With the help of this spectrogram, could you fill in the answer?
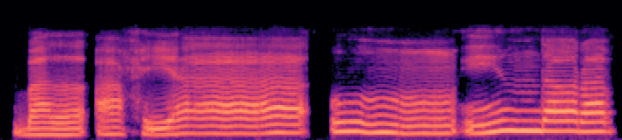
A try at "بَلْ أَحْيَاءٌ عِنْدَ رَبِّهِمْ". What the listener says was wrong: Enggak jadi ikhfa ya. Karena tanwin bertemu ain, dia bukan ikhfa. Dibacanya jelas. Bal ahyaun. Nah, bunyi nun sukun pada tanwinnya dia dijelaskan. Un, nggak samar-samar. Bal ahyaun inda rabbihim yurzaqun.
